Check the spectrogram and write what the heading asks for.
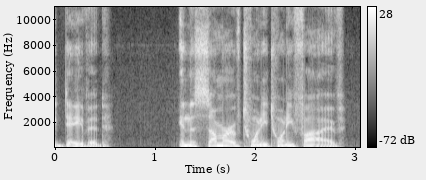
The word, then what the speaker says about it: D4vd: The world knows him as D4VD, spelled with a four, pronounced simply David.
